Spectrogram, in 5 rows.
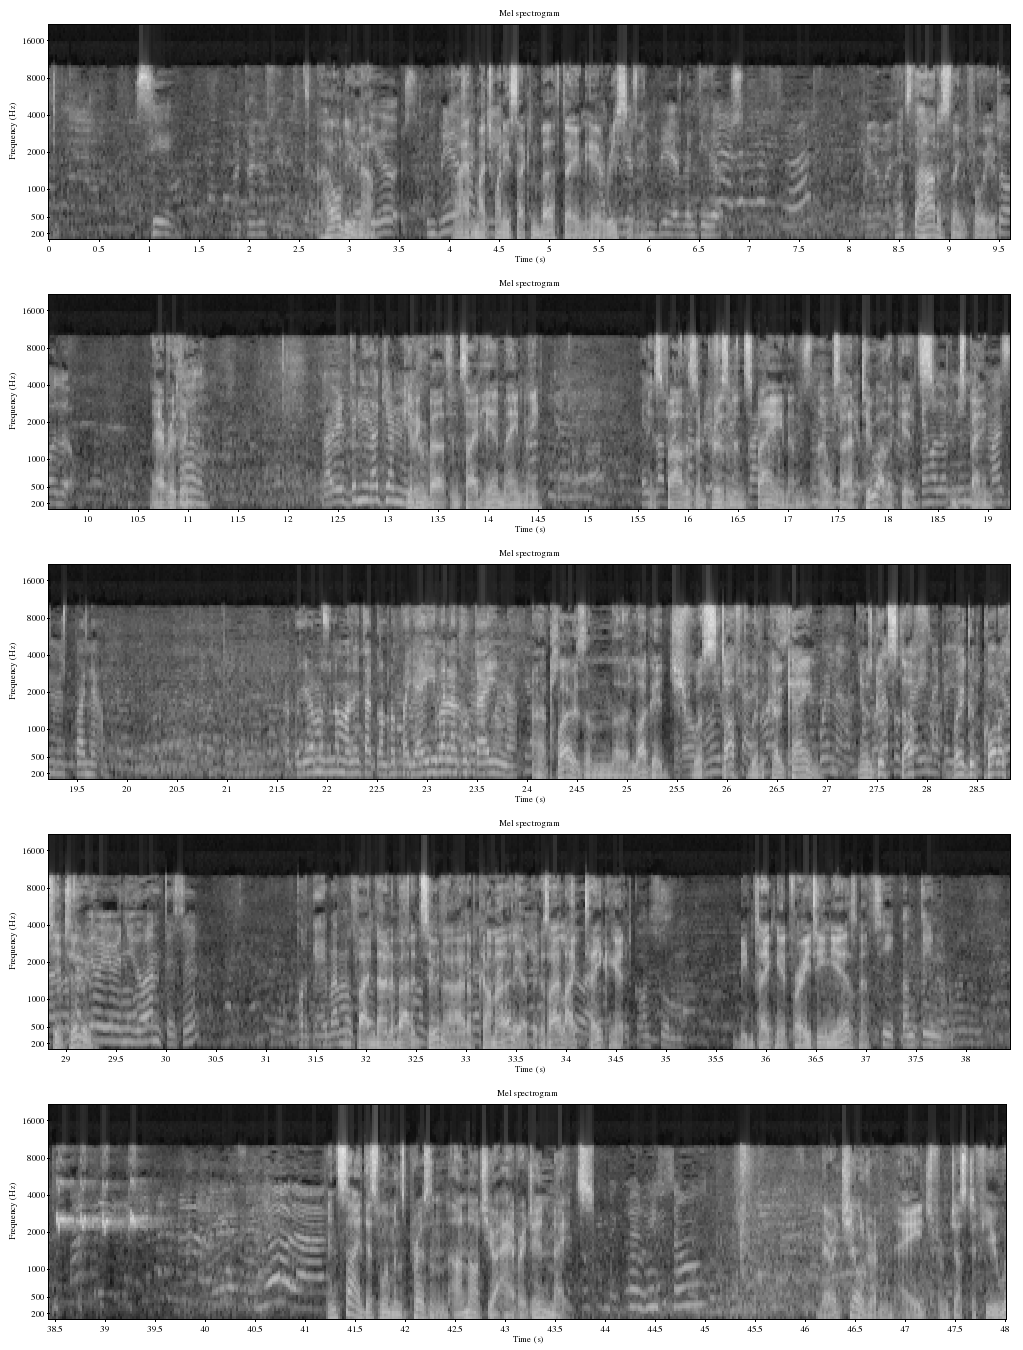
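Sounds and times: background chatter: 0.0 - 48.0
person speaking: 10.6 - 11.2, 15.6 - 19.2, 25.4 - 29.4.

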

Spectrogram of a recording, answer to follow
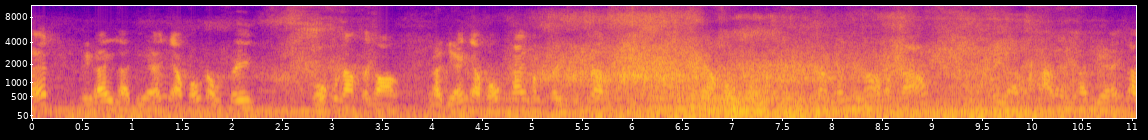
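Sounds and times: man speaking: 0.0 - 2.2, 2.8 - 11.0
steady rushing noise: 0.0 - 11.0.

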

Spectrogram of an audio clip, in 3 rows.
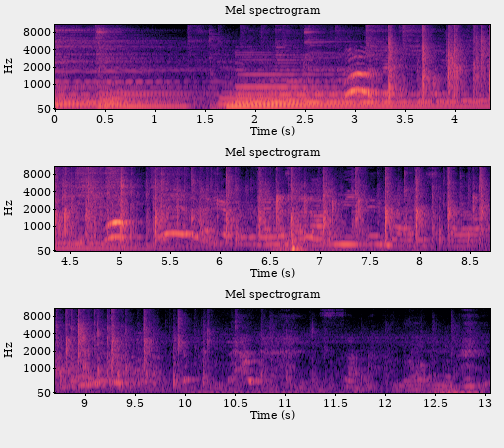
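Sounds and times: audience applauding: 3.2 - 12.2.

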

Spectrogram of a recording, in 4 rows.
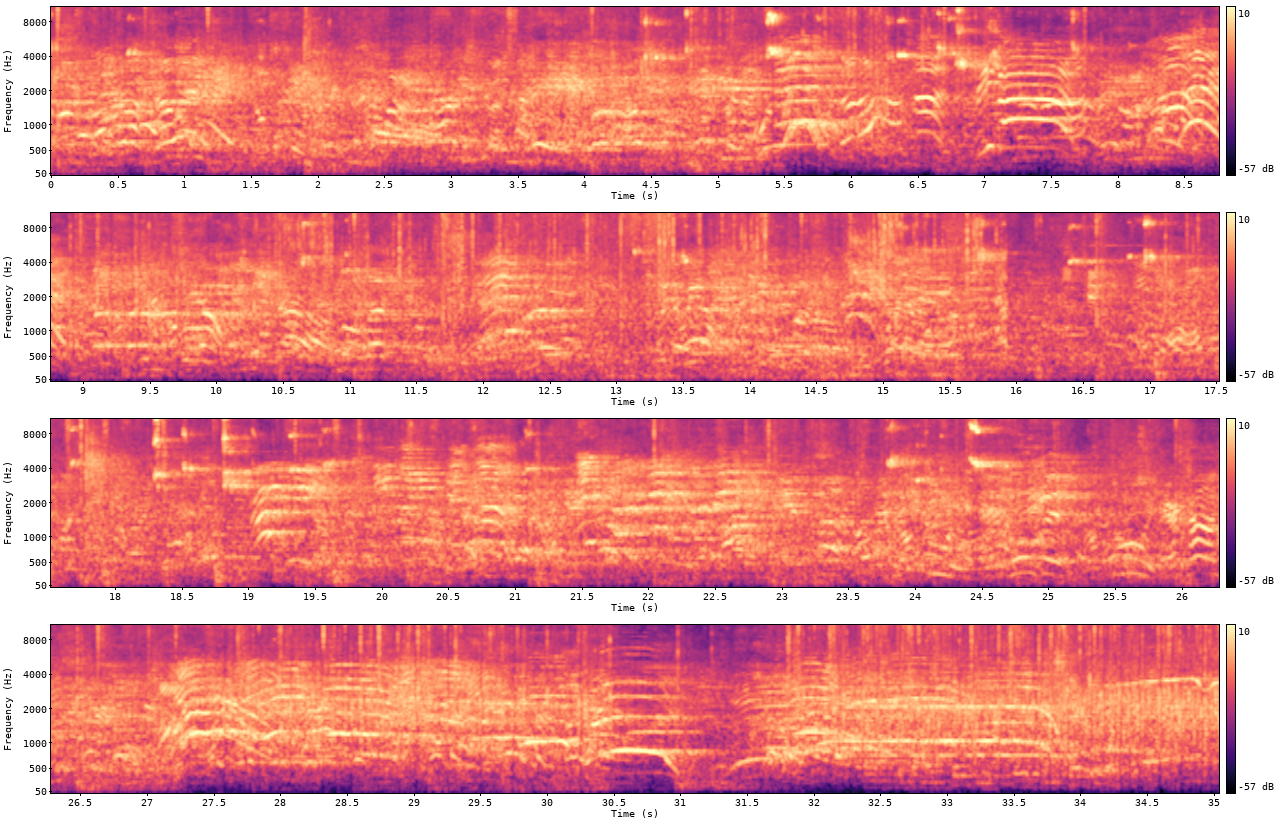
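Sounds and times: sneakers squeaking: 0.0 - 2.2, 4.0 - 8.0, 10.4 - 26.8.

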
